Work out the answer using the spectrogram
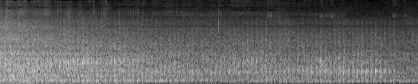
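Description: A train rolling past and moving away, its wheels clattering over the rail joints in a steady rhythm as the sound fades.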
